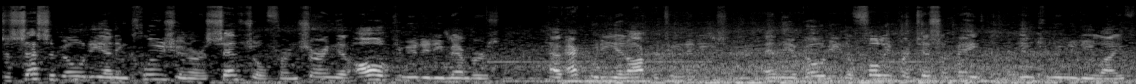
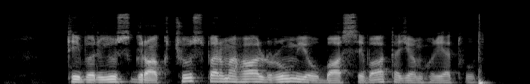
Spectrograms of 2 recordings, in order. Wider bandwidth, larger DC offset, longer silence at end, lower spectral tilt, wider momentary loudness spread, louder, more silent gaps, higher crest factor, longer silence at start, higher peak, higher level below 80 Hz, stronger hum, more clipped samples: first, 16.5 kHz vs 11.5 kHz; neither; second, 0 s vs 0.4 s; about the same, -6 dB/octave vs -6 dB/octave; about the same, 10 LU vs 11 LU; about the same, -22 LUFS vs -22 LUFS; neither; about the same, 18 dB vs 16 dB; second, 0 s vs 0.7 s; about the same, -4 dBFS vs -6 dBFS; first, -30 dBFS vs -40 dBFS; neither; neither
